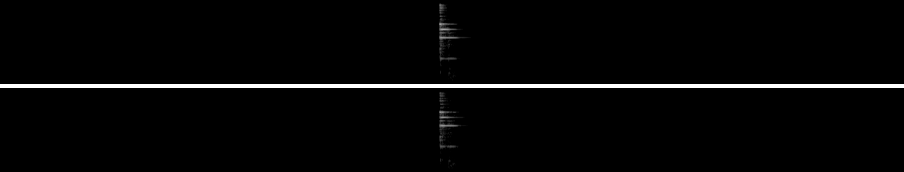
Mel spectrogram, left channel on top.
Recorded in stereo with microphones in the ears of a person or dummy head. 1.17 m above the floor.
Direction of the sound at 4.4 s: 25° left (ahead or behind).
